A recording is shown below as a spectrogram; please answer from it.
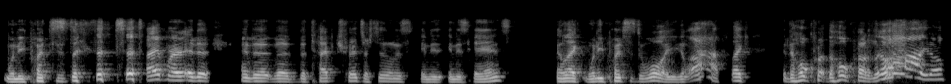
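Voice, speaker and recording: A man's voice: on the high side, sing-song, fast talker. Rambling American man hosting a podcast. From United States. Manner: rambling, many restarts and fillers. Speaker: podcast host. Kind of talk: casual interview chat.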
